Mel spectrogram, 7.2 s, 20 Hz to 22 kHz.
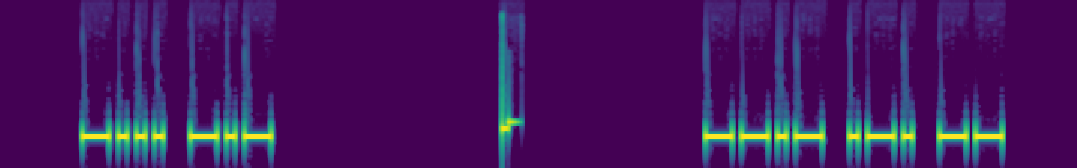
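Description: A clear, steady Morse code tone keys out quick dots and dashes at 20 words per minute in two bursts, separated by a few seconds of silence broken by a single short click.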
